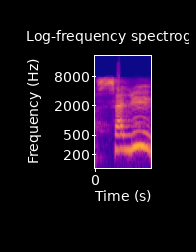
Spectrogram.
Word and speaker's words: Salut: E ele fala, Salut Marc. Você fala, então aqui eu não pronuncio o T, ele falou Salut Marc, né?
